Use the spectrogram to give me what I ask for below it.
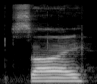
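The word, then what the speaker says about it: psi: any imaginary value and this thing here is pronounced sai mod squared right you read it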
